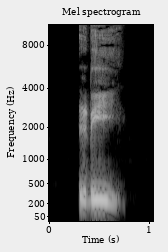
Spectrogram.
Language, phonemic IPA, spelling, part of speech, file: Bengali, /ri/, ৠ, character, LL-Q9610 (ben)-ৠ.wav
- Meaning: a character of Bengali script; replaced with ঋ (ri) in modern Bengali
